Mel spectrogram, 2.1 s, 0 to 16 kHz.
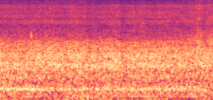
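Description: Steady rush of wind and road noise from a Yamaha MT-09 motorcycle cruising at speed through a road tunnel, picked up by a helmet-mounted camera. The engine's steady drone runs underneath.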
